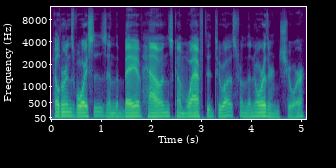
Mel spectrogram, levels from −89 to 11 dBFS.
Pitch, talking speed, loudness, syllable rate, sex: 100 Hz, 175 wpm, -19 LUFS, 4.0 syllables/s, male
